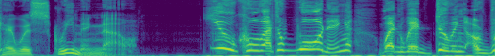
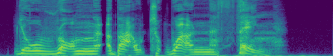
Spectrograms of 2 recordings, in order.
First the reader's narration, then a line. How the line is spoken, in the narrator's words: Draco said, his voice deadly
